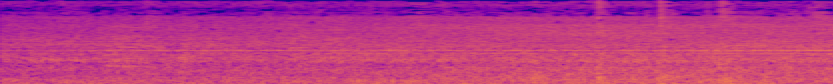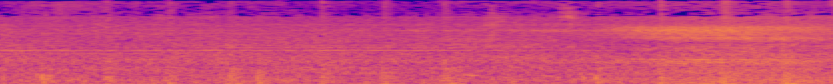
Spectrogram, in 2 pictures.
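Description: City tram passing close by on street rails: a low rumble that grows louder as it nears, with a thin steady whine over it, and a brief higher-pitched sound near the end.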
